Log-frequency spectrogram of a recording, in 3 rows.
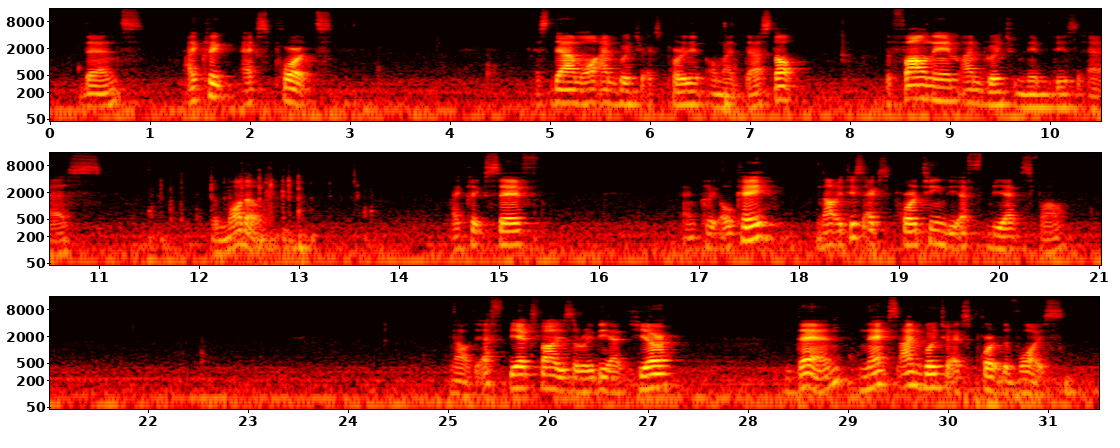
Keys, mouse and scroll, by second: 2.9 click, 6.7 click, 8.6 click, 11.4 click, 12.3-13.5 typing, 15.3 click, 17.1 click, 19.7-22.3 drag, 26.2 click, 26.3 click, 29.8-30.4 drag, 30.4-31.5 drag.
